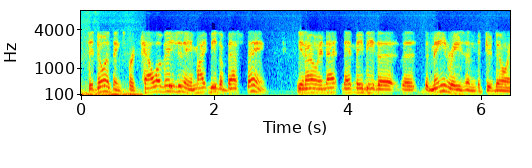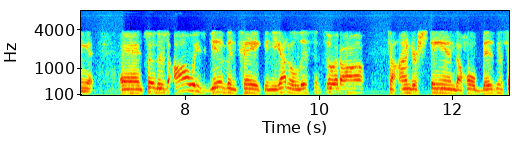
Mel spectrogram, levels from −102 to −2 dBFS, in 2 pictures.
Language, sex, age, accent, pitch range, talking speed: English, male, 50-69, American, 125-145 Hz, 220 wpm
